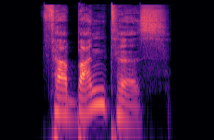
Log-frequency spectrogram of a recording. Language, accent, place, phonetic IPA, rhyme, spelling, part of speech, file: German, Germany, Berlin, [fɛɐ̯ˈbantəs], -antəs, verbanntes, adjective, De-verbanntes.ogg
- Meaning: strong/mixed nominative/accusative neuter singular of verbannt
